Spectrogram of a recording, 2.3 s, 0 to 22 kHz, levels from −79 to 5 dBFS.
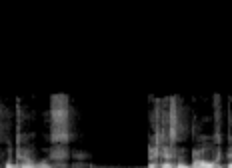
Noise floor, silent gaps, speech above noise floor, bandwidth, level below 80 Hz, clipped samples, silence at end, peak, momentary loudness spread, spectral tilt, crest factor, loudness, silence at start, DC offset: -66 dBFS; none; 47 dB; 10 kHz; -46 dBFS; under 0.1%; 0 s; -4 dBFS; 19 LU; -7 dB/octave; 18 dB; -20 LUFS; 0.05 s; under 0.1%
